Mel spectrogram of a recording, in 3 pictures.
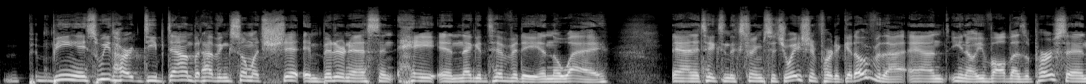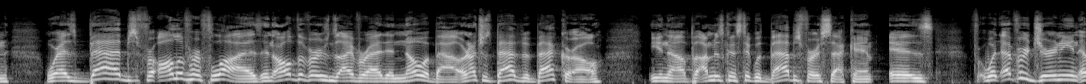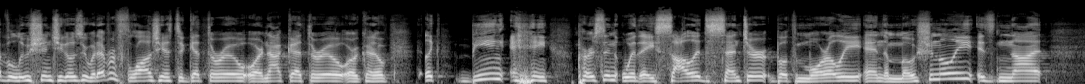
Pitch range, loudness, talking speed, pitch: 145-185 Hz, -11 LUFS, 205 wpm, 160 Hz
